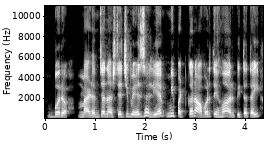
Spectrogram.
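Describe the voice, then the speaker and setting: A woman reading the lines of a gentle, ashamed young woman who speaks politely and pleadingly. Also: medium pitch, steady tone, moderate pace, natural voice.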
